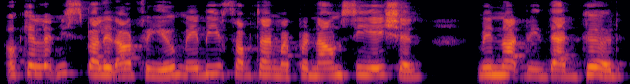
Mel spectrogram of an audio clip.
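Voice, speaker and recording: A woman's voice: on the high side, fairly even intonation, brisk, a bit bright, dull audio. A woman leading a network marketing training over a webinar, talking enthusiastically and repeating phrases to rally her listeners. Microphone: webinar call.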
